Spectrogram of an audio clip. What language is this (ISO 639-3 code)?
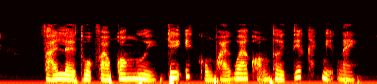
vie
